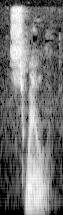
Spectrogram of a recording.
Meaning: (noun) 1. A mixture of solid and liquid food scraps fed to pigs etc; especially kitchen waste for this purpose 2. Any disgusting or distasteful liquid 3. Anything disgusting or worthless
- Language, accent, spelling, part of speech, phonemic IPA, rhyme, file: English, Southern England, swill, noun / verb, /swɪl/, -ɪl, LL-Q1860 (eng)-swill.wav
